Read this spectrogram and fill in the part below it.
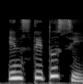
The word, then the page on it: institusi: indonesian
